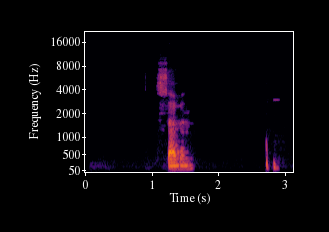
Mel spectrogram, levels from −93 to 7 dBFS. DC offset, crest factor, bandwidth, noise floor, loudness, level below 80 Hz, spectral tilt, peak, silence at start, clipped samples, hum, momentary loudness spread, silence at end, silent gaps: under 0.1%; 24 dB; 9.4 kHz; under -90 dBFS; -28 LUFS; -82 dBFS; -5.5 dB/octave; -10 dBFS; 1.1 s; under 0.1%; none; 16 LU; 0.25 s; none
